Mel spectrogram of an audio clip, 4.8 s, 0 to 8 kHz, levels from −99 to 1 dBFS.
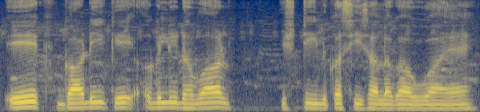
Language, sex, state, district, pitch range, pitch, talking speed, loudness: Hindi, male, Uttar Pradesh, Shamli, 115-130 Hz, 120 Hz, 125 wpm, -16 LUFS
